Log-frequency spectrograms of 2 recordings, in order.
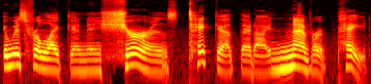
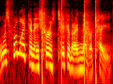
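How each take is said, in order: First: It is said slowly. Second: It is said fast.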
